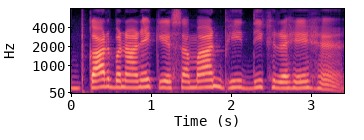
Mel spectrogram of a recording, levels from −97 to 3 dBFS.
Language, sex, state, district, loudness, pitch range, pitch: Hindi, female, Bihar, Patna, -18 LUFS, 220-235 Hz, 230 Hz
